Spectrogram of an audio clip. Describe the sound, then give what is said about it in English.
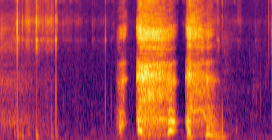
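A few small throat clicks, then a loud bout of harsh coughing from a tickle in the throat: one short cough followed by two long, rasping coughs in quick succession, with no talking. “That cough has been brewing since the start.”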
